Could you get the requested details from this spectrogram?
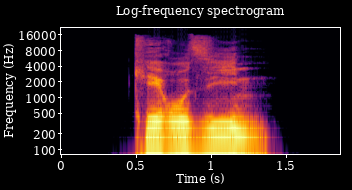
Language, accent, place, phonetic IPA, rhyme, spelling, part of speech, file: German, Germany, Berlin, [keʁoˈziːn], -iːn, Kerosin, noun, De-Kerosin.ogg
- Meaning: kerosene as fuel for airplanes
